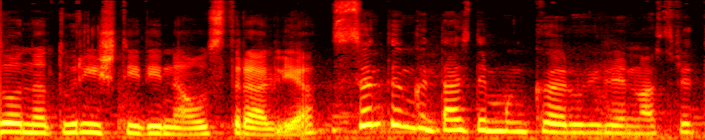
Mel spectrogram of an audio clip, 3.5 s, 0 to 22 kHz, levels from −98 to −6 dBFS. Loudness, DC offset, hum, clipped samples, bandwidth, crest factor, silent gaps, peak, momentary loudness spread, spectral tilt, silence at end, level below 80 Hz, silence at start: -28 LUFS; under 0.1%; none; under 0.1%; over 20 kHz; 14 dB; none; -12 dBFS; 5 LU; -6 dB/octave; 0 s; -54 dBFS; 0 s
